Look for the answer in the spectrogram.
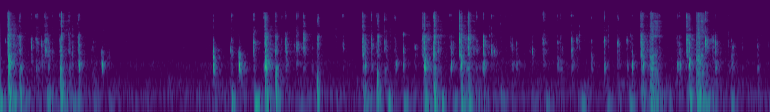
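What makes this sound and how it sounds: Fingertips type on a compact plastic mechanical keyboard with round pastel plastic keycaps set in a dark frame. Quick, bright, short clacks come in rapid bursts, with a pause of about a second before the typing picks up again and continues steadily to the end.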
